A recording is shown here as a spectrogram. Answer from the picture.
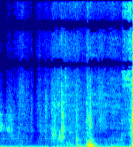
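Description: Cloth roll-up pouch of screwdrivers being unrolled and laid flat on a wooden table: soft rustling and rubbing that builds after the first half-second.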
